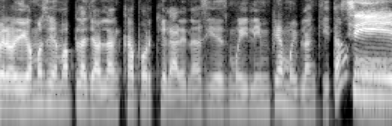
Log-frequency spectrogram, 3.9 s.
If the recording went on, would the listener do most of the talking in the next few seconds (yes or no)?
yes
